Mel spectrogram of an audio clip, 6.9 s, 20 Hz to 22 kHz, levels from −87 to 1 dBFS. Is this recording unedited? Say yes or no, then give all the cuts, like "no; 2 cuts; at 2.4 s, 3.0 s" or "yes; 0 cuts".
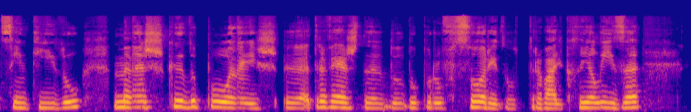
yes; 0 cuts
